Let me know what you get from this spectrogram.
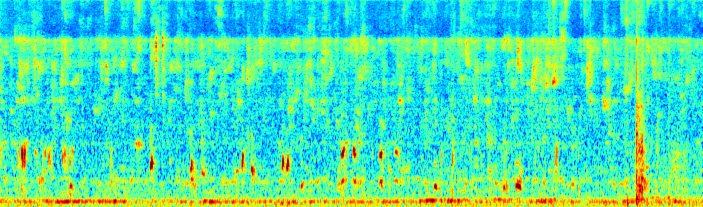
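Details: Several guinea pigs give quiet, brief chirping squeaks, scattered and repeated throughout, against a low droning background hum and faint hiss, with a single sharp knock toward the end.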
